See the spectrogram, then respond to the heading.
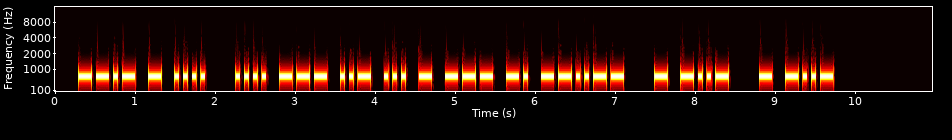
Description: Morse code, heard as a keyed tone, about 22 wpm, 700 Hz. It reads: QTH HOUSTON, TX TX
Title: Practice QSO - Exchange 1 - Beginning - 22wpm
